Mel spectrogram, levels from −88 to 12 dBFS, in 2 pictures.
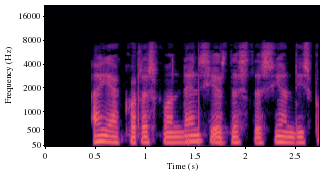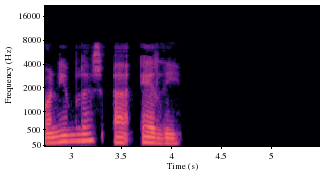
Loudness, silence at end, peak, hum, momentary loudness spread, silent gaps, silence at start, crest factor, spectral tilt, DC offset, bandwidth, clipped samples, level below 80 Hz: -22 LUFS; 1.4 s; -2 dBFS; none; 4 LU; 3.34-3.41 s, 3.63-3.68 s; 0.45 s; 22 dB; -6 dB/octave; under 0.1%; 7.8 kHz; under 0.1%; -56 dBFS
